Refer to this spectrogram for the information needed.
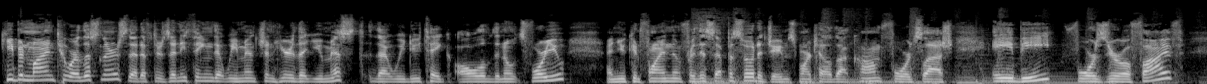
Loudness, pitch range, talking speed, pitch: -17 LUFS, 130-165 Hz, 200 wpm, 140 Hz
